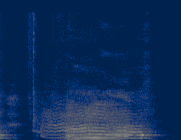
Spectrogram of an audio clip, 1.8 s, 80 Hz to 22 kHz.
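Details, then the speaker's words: 4-month-old baby boy, late afternoon, no good nap yet that day, recently vaccinated: a single brief rising and falling wail; ordinary fussy infant cry. "Oh fussy oh but she see he's getting it's a late afternoon when I'm filming and he hasn't had a good nap yet today"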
